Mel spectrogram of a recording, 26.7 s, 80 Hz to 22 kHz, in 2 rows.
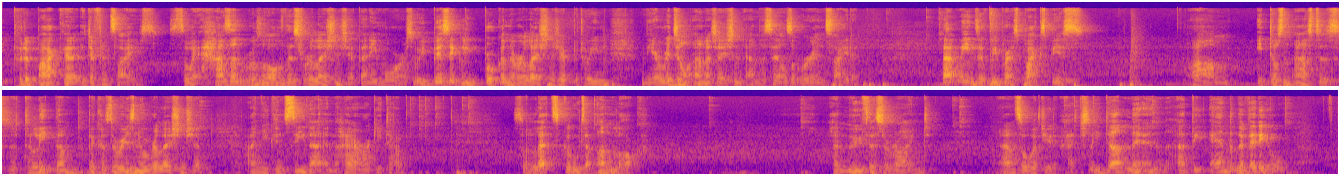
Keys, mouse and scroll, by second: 9.2 click, 9.9 BackSpace, 16.4 click, 17.4 click, 17.6 click, 18.0 click, 19.2 click, 20.4-21.5 drag, 22.9 click, 24.0 click, 24.2 click, 24.9 click.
